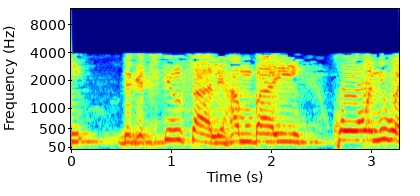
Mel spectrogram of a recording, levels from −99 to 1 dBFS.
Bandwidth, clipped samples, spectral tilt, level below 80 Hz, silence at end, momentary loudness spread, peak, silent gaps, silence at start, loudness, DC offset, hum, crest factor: 4 kHz; under 0.1%; -11.5 dB/octave; -44 dBFS; 0 s; 8 LU; -2 dBFS; none; 0 s; -14 LUFS; under 0.1%; none; 12 dB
